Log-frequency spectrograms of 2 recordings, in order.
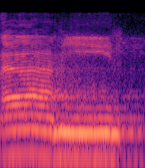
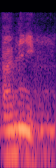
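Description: First: The first vowel is long and the m is single. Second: The first vowel is short and the m is single. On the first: It is a plea asking God to answer. The speaker calls it right. "بل يقول آمين" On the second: It is an adjective meaning safe or trustworthy. The speaker calls it wrong. "ولا يصح أن تقول أمين، لأن أمين صفة مشبهة من الأمن"

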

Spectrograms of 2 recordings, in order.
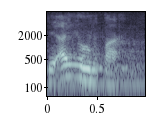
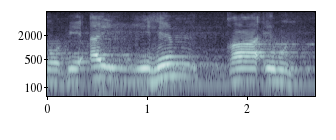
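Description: First: The word ends its stem with a 'u' vowel. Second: The word ends its stem with an 'i' vowel. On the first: The word is treated as fixed in form. The speaker calls it right. "الصواب بأيهم قائم ... مبنية على الضم" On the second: The word is treated as declined for case. The speaker calls it wrong. "مررت بأيهم قائم خطأ"

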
